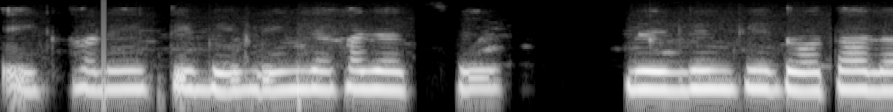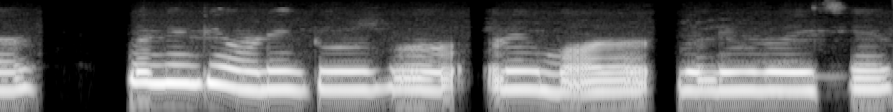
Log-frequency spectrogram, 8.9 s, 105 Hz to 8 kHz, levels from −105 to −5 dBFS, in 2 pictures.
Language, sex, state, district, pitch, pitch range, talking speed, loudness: Bengali, female, West Bengal, Malda, 255 Hz, 245-260 Hz, 115 wpm, -18 LUFS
